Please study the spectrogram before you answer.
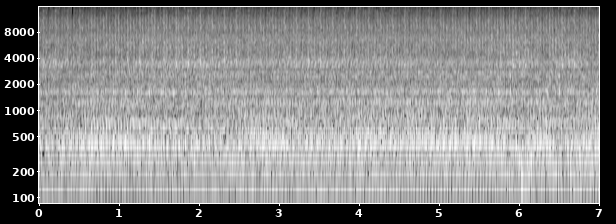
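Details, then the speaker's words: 2006 Toyota Corolla 16-valve at idle: a steady fast tick of about three per second, with the sound changing when throttle is blipped. Owner suspects the intake manifold, exhaust or belt (recently replaced); source unknown. "I'm getting this weird noise and I don't know where it's coming from"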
